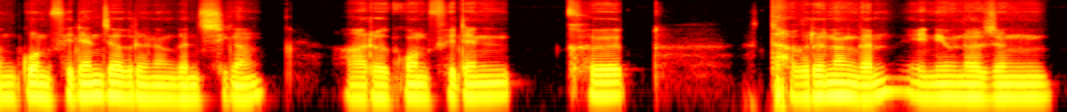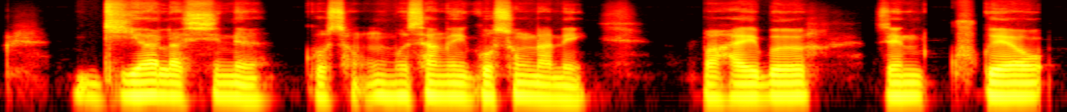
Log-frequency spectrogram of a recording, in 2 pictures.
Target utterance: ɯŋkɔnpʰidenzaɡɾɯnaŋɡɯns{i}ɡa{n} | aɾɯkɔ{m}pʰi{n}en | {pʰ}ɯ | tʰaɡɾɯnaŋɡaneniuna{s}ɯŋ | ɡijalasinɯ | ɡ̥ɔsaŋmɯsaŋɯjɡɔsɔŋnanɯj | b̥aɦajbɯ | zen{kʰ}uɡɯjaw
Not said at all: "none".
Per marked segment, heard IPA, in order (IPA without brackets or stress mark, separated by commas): i, ŋ, n, d, kʰ, z, kʰ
